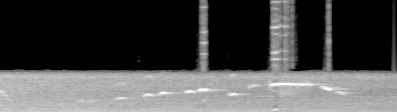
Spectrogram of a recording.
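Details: A cockatiel whistles pieces of the Santos club anthem. Pure, tuneful whistled notes step upward, ending in a long held high whistle and a short final note.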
